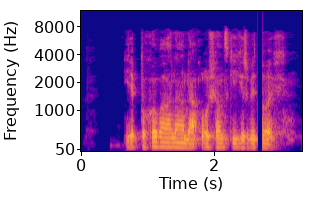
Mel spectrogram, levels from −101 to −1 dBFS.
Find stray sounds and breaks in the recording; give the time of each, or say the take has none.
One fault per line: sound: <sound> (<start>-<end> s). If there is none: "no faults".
sound: dropout (2.7-2.7 s)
